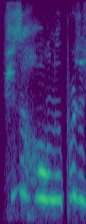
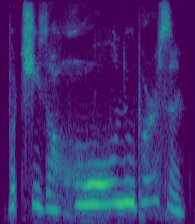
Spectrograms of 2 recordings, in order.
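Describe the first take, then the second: First: Much higher, stress on whole; high delighted repeat. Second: Unvoiced whisper, stress on new. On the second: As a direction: breathe it out in awe. Whispered marvel about friend. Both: Real, not acted.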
